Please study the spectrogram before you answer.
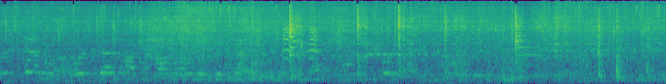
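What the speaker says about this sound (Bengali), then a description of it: "পেঁয়াজটা আমি একটু নরম করে ভেজে নিচ্ছি" Sliced onion with ginger-garlic paste sizzling in a pan as a spatula stirs it, giving scraping strokes and clinks over a constant close fry.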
